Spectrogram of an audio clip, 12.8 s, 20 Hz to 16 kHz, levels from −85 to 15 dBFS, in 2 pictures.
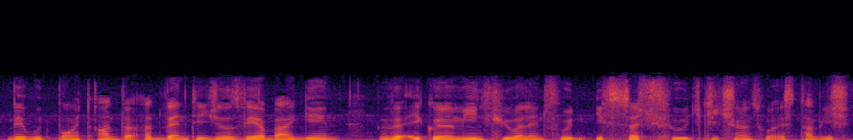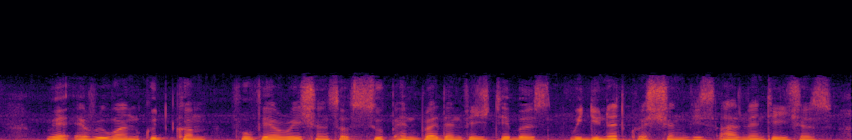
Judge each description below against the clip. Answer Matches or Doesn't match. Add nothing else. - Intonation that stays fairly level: Matches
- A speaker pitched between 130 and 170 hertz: Matches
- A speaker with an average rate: Matches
